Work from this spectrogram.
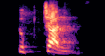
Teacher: tup is low tone and chan is falling tone.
